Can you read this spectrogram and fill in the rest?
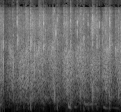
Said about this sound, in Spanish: Yo creo que eso se merece un aplauso ah, por tu perseverancia.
